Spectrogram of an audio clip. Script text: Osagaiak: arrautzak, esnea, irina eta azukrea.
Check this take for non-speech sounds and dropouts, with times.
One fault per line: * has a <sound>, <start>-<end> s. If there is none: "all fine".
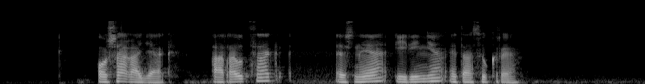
all fine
